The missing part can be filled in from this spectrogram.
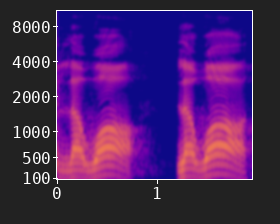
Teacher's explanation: واو کی ادائیگی ہونٹوں کی گولائی سے. لام پر زبر ہے واو علی زبر وا علی مدہ ہے، ایک الف کھینچیں گے لوا لوا، کیا آواز آئے گی لوا لوا لوا.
